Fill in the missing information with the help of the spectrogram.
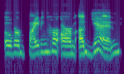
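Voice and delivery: ordinary delivery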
